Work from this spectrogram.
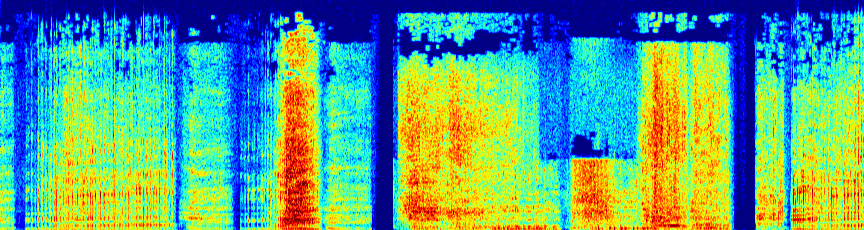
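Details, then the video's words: Harsh, throaty jaguar roars in long sustained stretches, deep rumbling tones under raspy upper noise, cut off sharply by brief silences. "Jaguar sound"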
